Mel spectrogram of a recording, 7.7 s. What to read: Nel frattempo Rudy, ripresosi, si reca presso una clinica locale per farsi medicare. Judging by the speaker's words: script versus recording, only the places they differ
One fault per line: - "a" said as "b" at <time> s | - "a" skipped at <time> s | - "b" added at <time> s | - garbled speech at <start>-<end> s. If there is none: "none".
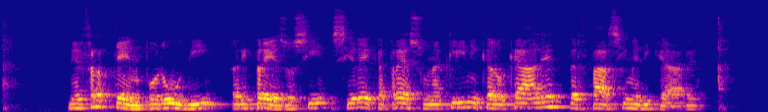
none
